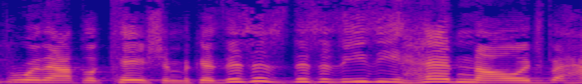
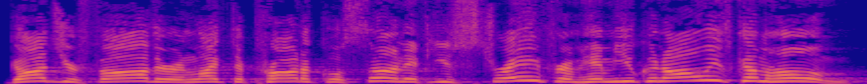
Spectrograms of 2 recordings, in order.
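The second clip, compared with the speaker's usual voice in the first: hypothetical sermon ending; 5 semitones higher, 5 dB louder than usual. Retold or imitated. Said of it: "I could have said".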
